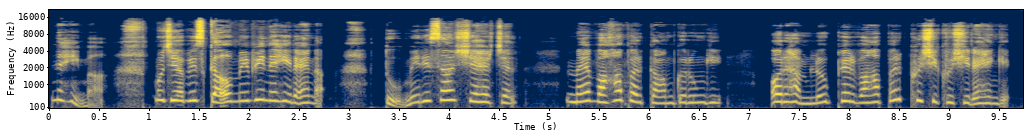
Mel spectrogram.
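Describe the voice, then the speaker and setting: A woman's voice: high-pitched, expressive, a little slow, a little mellow, dry recording, clean studio sound. A woman voicing an earnest, plaintive young village daughter from a poor family in a moral story. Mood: hurt, indignant. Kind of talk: acted dialogue for moral story.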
